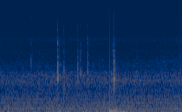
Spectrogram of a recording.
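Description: A few faint, scattered computer clicks over quiet room tone.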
